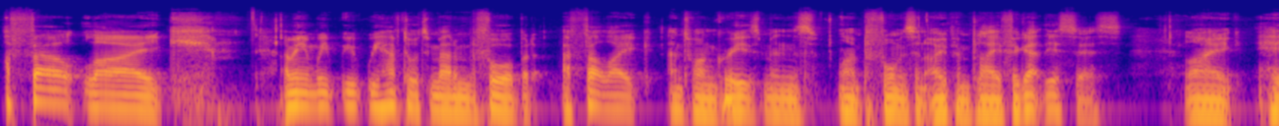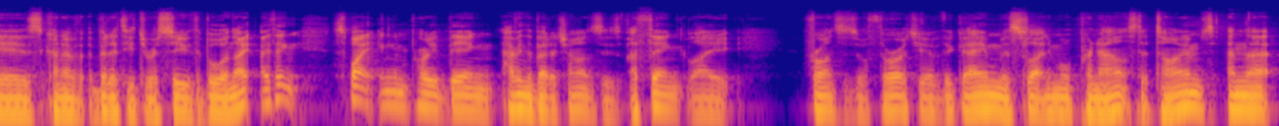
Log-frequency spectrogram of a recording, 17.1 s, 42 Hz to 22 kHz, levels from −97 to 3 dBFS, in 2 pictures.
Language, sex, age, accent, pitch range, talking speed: English, male, 20-39, British, 80-100 Hz, 220 wpm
